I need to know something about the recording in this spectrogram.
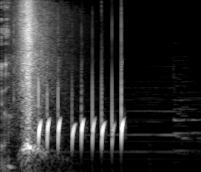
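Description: Animated logo intro sound effect: a short whoosh, then a quick run of about ten rising bloop tones, then a soft held chord that fades out.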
